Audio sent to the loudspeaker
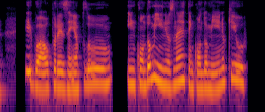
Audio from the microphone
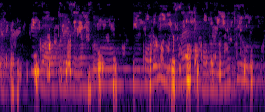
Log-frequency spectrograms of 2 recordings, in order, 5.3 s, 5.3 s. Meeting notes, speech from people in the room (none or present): none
